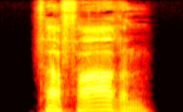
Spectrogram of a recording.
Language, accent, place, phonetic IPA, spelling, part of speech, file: German, Germany, Berlin, [fɛɐ̯ˈfaːʁən], Verfahren, noun, De-Verfahren.ogg
- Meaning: 1. procedure, process 2. proceedings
